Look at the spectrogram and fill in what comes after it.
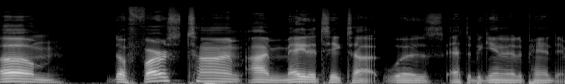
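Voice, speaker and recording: A plain, everyday voice from a man with an American accent, fairly low in pitch, with lively intonation at a fairly slow pace, on a very clean recording with a silent background. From Houston, Texas. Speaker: rapper. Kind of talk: casual chat.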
